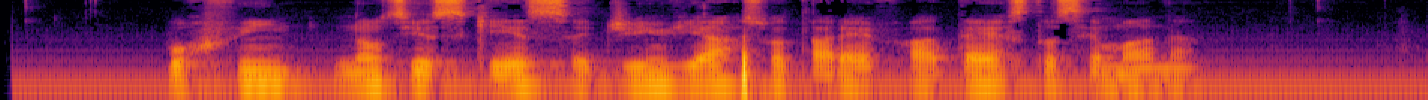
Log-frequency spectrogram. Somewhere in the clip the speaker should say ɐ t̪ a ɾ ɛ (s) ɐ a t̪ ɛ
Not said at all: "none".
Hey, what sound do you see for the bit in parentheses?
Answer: f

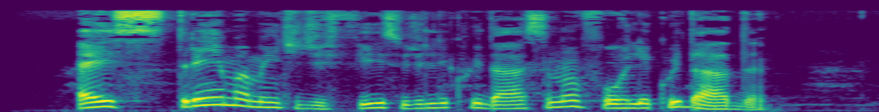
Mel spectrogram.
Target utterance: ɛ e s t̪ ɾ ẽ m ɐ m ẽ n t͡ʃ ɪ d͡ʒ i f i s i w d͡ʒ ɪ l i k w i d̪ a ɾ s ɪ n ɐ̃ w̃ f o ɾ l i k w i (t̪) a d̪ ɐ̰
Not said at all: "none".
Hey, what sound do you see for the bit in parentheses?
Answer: d̪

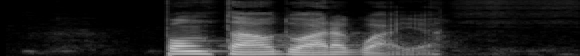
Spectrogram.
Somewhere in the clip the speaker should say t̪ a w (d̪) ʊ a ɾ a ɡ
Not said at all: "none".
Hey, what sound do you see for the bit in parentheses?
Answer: d̪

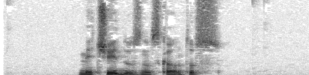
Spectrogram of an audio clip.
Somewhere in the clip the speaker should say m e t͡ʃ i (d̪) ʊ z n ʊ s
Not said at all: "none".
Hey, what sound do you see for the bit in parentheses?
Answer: d̪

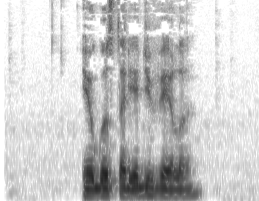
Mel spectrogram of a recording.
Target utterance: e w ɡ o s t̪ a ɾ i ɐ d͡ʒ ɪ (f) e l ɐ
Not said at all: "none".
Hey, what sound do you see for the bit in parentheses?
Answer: v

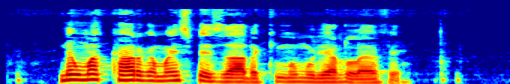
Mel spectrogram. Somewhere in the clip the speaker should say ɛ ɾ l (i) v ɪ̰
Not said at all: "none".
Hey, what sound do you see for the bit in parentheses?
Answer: ɛ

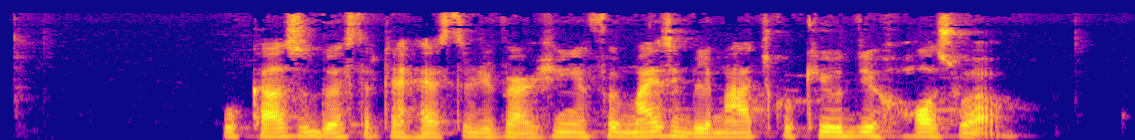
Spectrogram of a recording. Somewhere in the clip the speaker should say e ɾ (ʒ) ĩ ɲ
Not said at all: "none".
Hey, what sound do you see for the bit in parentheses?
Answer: ʒ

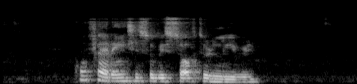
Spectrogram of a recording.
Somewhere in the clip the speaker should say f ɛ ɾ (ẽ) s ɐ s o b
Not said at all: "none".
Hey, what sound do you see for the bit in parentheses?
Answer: ẽ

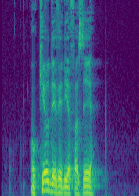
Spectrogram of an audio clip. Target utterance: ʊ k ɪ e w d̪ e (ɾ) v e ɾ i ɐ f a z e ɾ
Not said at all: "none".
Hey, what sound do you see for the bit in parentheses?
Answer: none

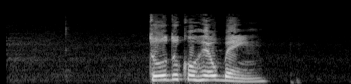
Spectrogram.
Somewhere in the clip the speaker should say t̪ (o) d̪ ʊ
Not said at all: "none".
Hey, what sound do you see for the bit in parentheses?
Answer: u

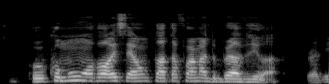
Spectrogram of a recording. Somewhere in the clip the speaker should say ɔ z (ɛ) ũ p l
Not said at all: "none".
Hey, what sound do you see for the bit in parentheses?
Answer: ɛ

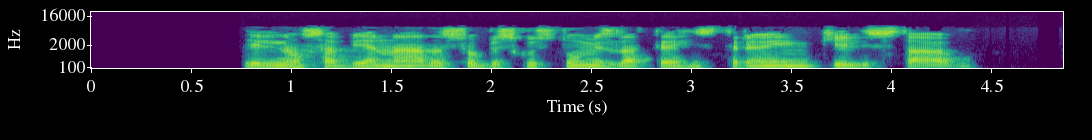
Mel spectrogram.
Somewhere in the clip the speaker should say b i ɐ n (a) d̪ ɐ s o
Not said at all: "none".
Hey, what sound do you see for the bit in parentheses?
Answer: a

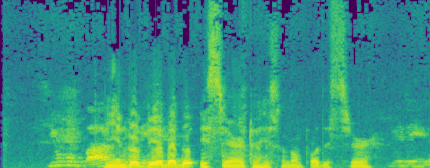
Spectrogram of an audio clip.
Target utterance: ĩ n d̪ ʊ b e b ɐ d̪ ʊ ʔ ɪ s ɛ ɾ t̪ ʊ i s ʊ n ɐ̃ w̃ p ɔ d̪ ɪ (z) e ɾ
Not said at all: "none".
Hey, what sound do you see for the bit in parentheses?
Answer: s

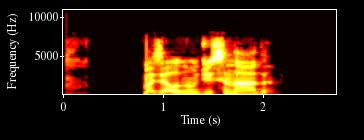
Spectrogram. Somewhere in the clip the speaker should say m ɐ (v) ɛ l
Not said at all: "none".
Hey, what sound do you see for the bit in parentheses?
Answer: z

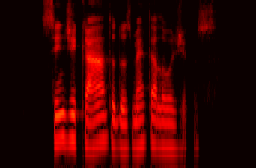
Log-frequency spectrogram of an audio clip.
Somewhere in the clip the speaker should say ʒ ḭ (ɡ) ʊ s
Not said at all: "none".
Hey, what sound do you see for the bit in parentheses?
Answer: k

